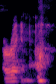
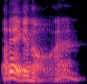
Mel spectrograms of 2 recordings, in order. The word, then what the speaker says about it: oregano: You should say it as the Italians say it, which is oregano. Okay. Oregano.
